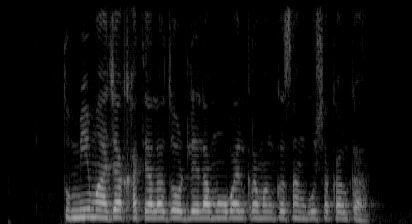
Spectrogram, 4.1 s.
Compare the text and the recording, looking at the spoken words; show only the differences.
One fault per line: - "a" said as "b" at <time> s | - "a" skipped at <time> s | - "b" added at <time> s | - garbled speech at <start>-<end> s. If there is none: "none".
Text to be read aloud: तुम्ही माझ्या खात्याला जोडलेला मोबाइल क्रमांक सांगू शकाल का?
none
